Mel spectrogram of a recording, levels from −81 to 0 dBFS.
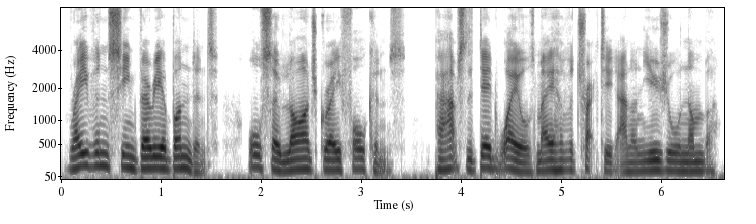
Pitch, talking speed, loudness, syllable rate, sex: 130 Hz, 165 wpm, -17 LUFS, 5.4 syllables/s, male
